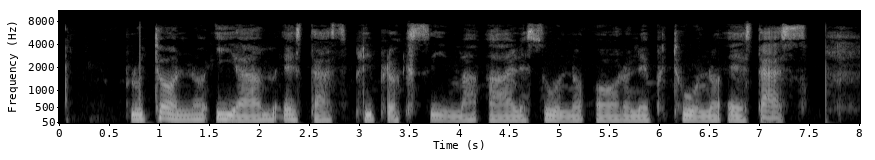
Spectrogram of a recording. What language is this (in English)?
Esperanto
